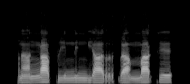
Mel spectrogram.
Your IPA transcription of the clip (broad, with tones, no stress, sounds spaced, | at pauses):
ɾ ã˨ ŋ a˦˨ p i˨ n i˨ ŋ j a˨ r ɗ a˨ m a˦ k ɪ˦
